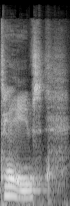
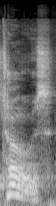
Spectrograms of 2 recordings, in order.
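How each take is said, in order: First: The vowel sounds like 'ay', as in saves. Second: The vowel sounds like 'oh', as in toes. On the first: The speaker calls it right. "it's actually Taves. That's how it's pronounced" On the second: The speaker calls it wrong. "people who aren't in the know will say that name is Toes"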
